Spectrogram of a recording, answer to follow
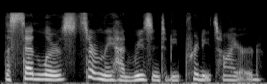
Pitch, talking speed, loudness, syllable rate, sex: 215 Hz, 200 wpm, -17 LUFS, 5.9 syllables/s, female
